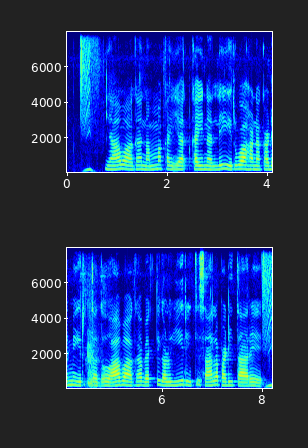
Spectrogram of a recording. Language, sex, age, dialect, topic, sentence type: Kannada, female, 18-24, Coastal/Dakshin, banking, statement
